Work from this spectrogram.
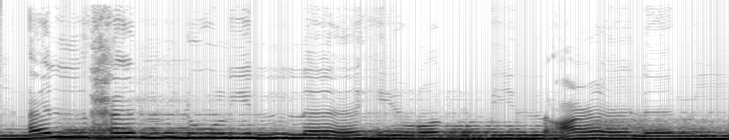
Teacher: Irama yang ketiga nada yang ketiga turun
